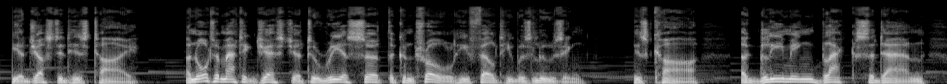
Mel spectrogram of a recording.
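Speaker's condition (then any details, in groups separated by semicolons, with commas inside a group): No condition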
